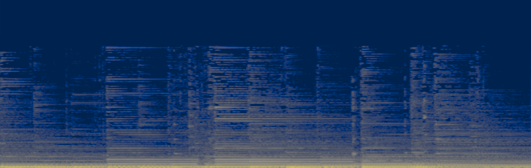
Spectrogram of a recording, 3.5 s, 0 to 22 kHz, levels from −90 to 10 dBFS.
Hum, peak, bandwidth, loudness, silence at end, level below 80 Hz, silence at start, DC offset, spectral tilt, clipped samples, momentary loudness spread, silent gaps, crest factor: none; -4 dBFS; 8.8 kHz; -17 LUFS; 0 s; -44 dBFS; 0 s; under 0.1%; -9.5 dB/octave; under 0.1%; 5 LU; none; 12 dB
